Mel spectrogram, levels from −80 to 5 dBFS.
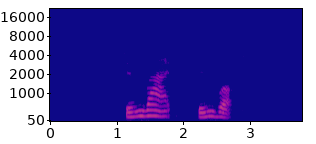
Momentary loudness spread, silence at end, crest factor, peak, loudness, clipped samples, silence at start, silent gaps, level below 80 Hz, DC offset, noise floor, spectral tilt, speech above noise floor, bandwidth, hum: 8 LU; 1.05 s; 20 dB; -32 dBFS; -48 LUFS; under 0.1%; 1.15 s; none; under -90 dBFS; under 0.1%; -87 dBFS; -7 dB/octave; 41 dB; 7.4 kHz; none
